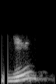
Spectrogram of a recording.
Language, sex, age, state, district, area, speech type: Sindhi, male, 30-45, Maharashtra, Mumbai Suburban, urban, conversation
